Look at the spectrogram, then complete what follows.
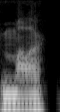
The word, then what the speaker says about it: Mueller: muller by the way it's spelled mueller Hawaii says Muller he pronounces it Muller jerk-off I mean uh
